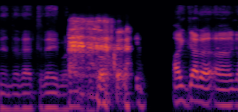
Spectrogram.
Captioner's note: laughs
